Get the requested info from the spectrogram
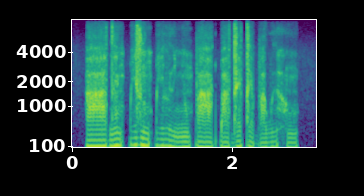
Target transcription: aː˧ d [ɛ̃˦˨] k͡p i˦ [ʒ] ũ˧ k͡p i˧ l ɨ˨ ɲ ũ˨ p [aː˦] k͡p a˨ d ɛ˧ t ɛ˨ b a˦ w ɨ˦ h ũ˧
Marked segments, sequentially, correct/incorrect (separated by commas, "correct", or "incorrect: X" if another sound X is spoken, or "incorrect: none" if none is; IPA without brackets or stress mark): correct, incorrect: z, incorrect: aː˨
